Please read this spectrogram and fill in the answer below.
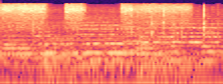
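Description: Aerosol spray can spraying paint onto plastic model parts in about three short hissing bursts, with background music playing throughout.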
